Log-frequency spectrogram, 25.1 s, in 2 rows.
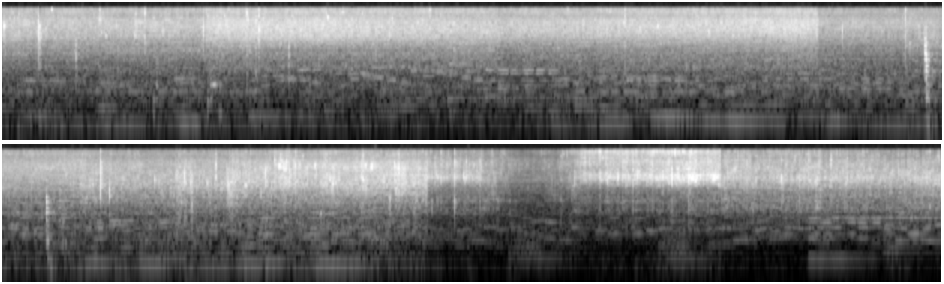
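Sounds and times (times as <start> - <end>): background music: 0.0 - 25.0
food sizzling in frying pan: 0.0 - 25.0
utensil clicking on pan: 12.0 - 14.1.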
